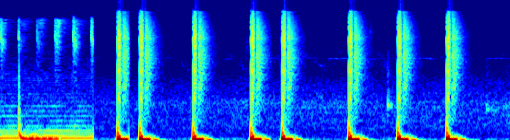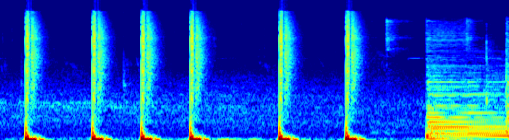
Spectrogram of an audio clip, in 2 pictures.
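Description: About a dozen sharp gunshots, fired one at a time at irregular intervals and sometimes in quick pairs. The music stops as the shots begin, and gentle acoustic guitar music starts near the end.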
